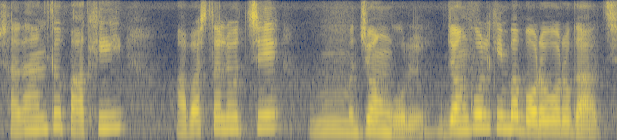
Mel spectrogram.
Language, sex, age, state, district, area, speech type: Bengali, female, 45-60, West Bengal, Howrah, urban, spontaneous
